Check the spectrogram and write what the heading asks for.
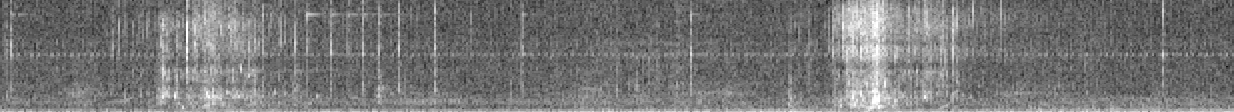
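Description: A hooked smallmouth bass splashing at the surface beside a kayak, with a short splash about a second in and a louder one about four seconds in, over a steady low rumble.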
